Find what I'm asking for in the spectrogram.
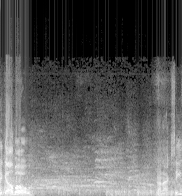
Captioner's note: audience yells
